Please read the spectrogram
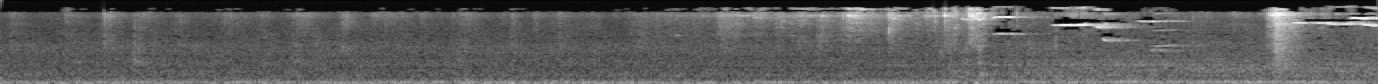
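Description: Steady low rumble of a ship's engine and machinery, carried through the hull into the accommodation corridor. A few faint clicks and short squeaks come near the end, with a sharp click just before it ends.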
